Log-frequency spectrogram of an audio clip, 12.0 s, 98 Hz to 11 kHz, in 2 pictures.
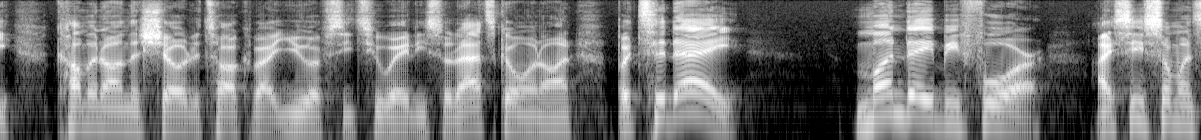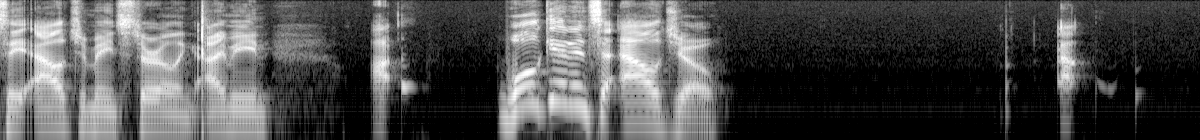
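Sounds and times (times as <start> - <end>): faint steady hum: 0.0 - 12.0
sharp catch of breath: 7.4 - 7.8.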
